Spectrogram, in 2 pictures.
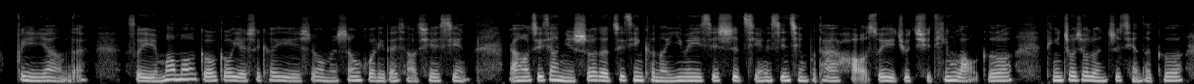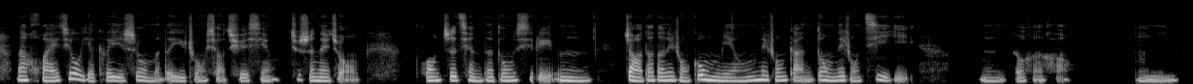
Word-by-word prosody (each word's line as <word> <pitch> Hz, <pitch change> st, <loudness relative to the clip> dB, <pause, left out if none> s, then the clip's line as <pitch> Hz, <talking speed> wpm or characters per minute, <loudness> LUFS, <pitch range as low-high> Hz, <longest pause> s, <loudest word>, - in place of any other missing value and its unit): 不 195 Hz, -, -1 dB
一 170 Hz, -3 st, +1 dB
样 170 Hz, -2 st, -2 dB
的， 205 Hz, -, -7 dB, 0.4 s
所 -, -, -2 dB
以 155 Hz, -1 st, +1 dB
猫 210 Hz, +8 st, +3 dB
猫 235 Hz, +2 st, +3 dB
狗 180 Hz, -5 st, +1 dB
狗 185 Hz, -1 st, 0 dB
也 165 Hz, -3 st, +2 dB
是 175 Hz, -, -5 dB
可 190 Hz, +1 st, -4 dB
以 170 Hz, -4 st, -1 dB
是 175 Hz, -, -5 dB
我 175 Hz, -, -2 dB
们 155 Hz, -1 st, -5 dB
生 185 Hz, +3 st, 0 dB
活 175 Hz, -3 st, -2 dB
里 160 Hz, -1 st, -2 dB
的 160 Hz, -, -1 dB
小 180 Hz, -, -5 dB
确 170 Hz, -3 st, -2 dB
幸。 170 Hz, +4 st, -3 dB, 0.4 s
然 170 Hz, -, +1 dB
后 175 Hz, -, +3 dB
就 185 Hz, -1 st, +3 dB
像 195 Hz, -1 st, +4 dB
你 160 Hz, -, 0 dB
说 190 Hz, +3 st, +5 dB
的， 180 Hz, -2 st, +4 dB
最 190 Hz, +3 st, -1 dB
近 190 Hz, 0 st, +2 dB
可 185 Hz, +1 st, -2 dB
能 160 Hz, -3 st, 0 dB
因 170 Hz, +3 st, 0 dB
为 175 Hz, 0 st, +2 dB
一 175 Hz, -, +2 dB
些 175 Hz, 0 st, -2 dB
事 180 Hz, 0 st, +3 dB
情 170 Hz, +1 st, -2 dB
心 180 Hz, 0 st, +1 dB
情 180 Hz, -2 st, +1 dB
不 -, -, -7 dB
太 180 Hz, -4 st, -1 dB
好， -, -, -1 dB
所 -, -, -2 dB
以 170 Hz, -2 st, +2 dB
就 170 Hz, -, -2 dB
去 165 Hz, -, 0 dB
听 190 Hz, 0 st, +1 dB
老 160 Hz, -4 st, 0 dB
歌， 180 Hz, +4 st, 0 dB, 0.3 s
听 180 Hz, -2 st, +2 dB
周 195 Hz, +1 st, +2 dB
杰 195 Hz, +1 st, +2 dB
伦 170 Hz, -3 st, +2 dB
之 180 Hz, -, -2 dB
前 180 Hz, -, -4 dB
的 160 Hz, -1 st, -3 dB
歌， 180 Hz, +3 st, -1 dB, 0.2 s
那 200 Hz, 0 st, +4 dB
怀 170 Hz, -3 st, 0 dB
旧 245 Hz, +4 st, +2 dB
也 165 Hz, -6 st, -2 dB
可 175 Hz, -, -3 dB
以 170 Hz, -2 st, +3 dB
是 185 Hz, +3 st, 0 dB
我 175 Hz, -, +1 dB
们 155 Hz, -, -4 dB
的 -, -, -2 dB
一 160 Hz, -, 0 dB
种 160 Hz, -, -4 dB
小 195 Hz, -, -4 dB
确 160 Hz, -, 0 dB
幸。 225 Hz, +8 st, -4 dB
就 220 Hz, -, -5 dB
是 175 Hz, -4 st, +4 dB
那 170 Hz, -2 st, +3 dB
种， 210 Hz, +6 st, -4 dB, 0.5 s
从 180 Hz, 0 st, +2 dB
之 190 Hz, -2 st, +3 dB
前 185 Hz, -3 st, 0 dB
的 170 Hz, -2 st, -1 dB
东 175 Hz, +2 st, +1 dB
西 -, -, -4 dB
里， -, -, -3 dB
嗯， 170 Hz, -1 st, +2 dB, 0.3 s
找 175 Hz, -5 st, +5 dB
到 190 Hz, +3 st, +1 dB
的 185 Hz, -1 st, +3 dB
那 190 Hz, -, +5 dB
种 165 Hz, -4 st, -2 dB
共 220 Hz, +2 st, +5 dB
鸣， 165 Hz, +1 st, +2 dB
那 210 Hz, -, +6 dB
种 185 Hz, 0 st, 0 dB
感 -, -, -2 dB
动， 195 Hz, -3 st, +2 dB
那 185 Hz, -, +2 dB
种 165 Hz, -4 st, -3 dB
记 205 Hz, 0 st, -1 dB
忆 -, -, -8 dB, 0.6 s
嗯， 75 Hz, -1 st, -5 dB
都 -, -, -3 dB
很 -, -, -7 dB
好， -, -, -11 dB, 0.6 s
嗯。 130 Hz, -, -3 dB
180 Hz, 270 characters per minute, -23 LUFS, 165-190 Hz, 0.6 s, 那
